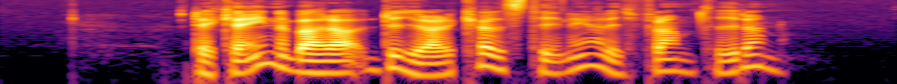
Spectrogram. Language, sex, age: Swedish, male, 36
